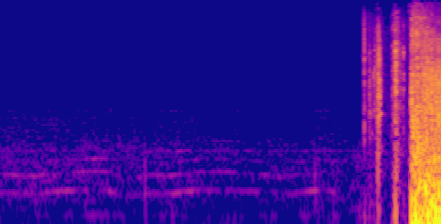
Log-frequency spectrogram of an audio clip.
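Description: A very faint low hum, then near the end a sudden run of loud, sharp crackling clicks: the start of a glitch-style static sound effect.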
